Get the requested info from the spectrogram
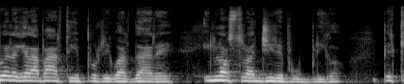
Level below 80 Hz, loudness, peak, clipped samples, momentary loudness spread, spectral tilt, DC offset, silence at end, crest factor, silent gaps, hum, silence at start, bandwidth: -62 dBFS; -19 LUFS; -4 dBFS; under 0.1%; 12 LU; -6.5 dB/octave; under 0.1%; 0 s; 16 dB; none; none; 0 s; 16 kHz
